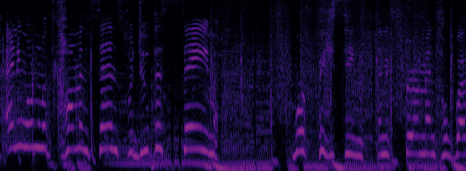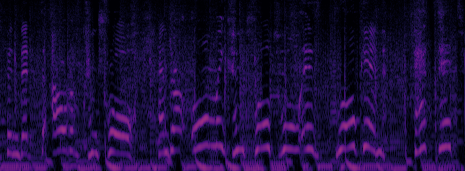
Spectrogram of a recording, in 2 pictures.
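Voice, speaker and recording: A jittery young woman engineer in a video game. Her voice is very high and she stumbles over her words while defending herself. A game score plays underneath. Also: normal speed, over music. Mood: defensive. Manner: stammering, defensive.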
